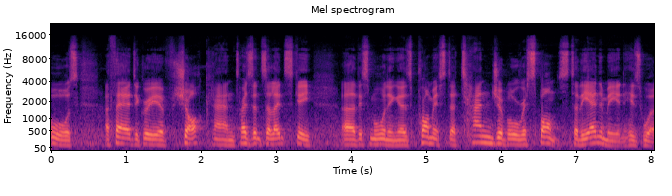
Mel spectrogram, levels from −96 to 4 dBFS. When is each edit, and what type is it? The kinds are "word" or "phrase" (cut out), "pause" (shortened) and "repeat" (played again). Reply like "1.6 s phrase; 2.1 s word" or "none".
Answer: 2.5 s word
